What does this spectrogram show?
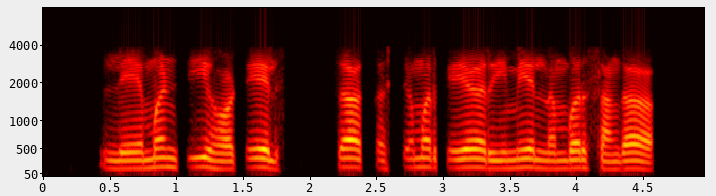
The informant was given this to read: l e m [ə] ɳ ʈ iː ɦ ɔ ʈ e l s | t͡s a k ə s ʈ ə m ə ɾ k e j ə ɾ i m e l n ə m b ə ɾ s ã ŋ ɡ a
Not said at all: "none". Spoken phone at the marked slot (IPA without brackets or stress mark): ə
